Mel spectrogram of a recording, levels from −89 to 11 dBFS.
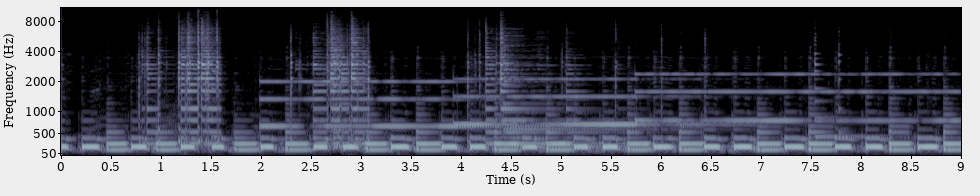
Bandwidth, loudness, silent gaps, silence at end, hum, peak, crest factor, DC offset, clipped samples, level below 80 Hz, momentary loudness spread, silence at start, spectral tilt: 8.6 kHz; -29 LUFS; none; 0 s; none; -12 dBFS; 18 dB; under 0.1%; under 0.1%; -72 dBFS; 4 LU; 0 s; -6 dB/octave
